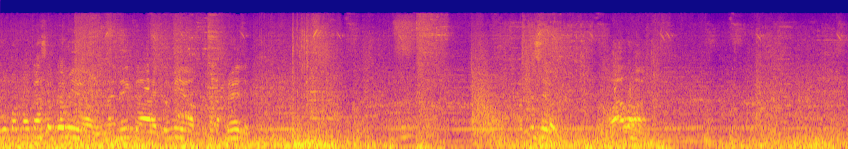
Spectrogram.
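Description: Cars crash and scrape against each other with metallic crunches.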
